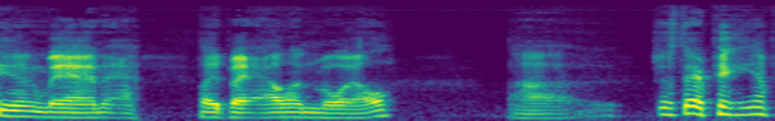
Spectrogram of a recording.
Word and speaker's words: Moyle: right plus looking young man played by alan moyle uh just there picking up his mail what's his what's his name ellen moyle is the name of the actor yeah moyle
